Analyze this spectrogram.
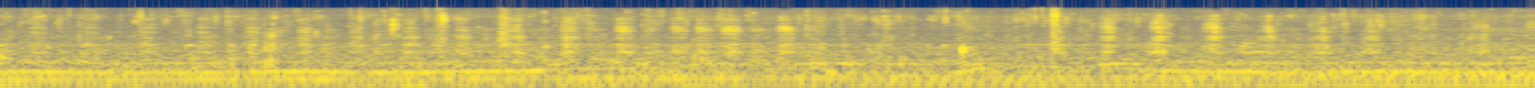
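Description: Young puppies eating together from a shared feeding tray: many quick, irregular smacks and slurps.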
